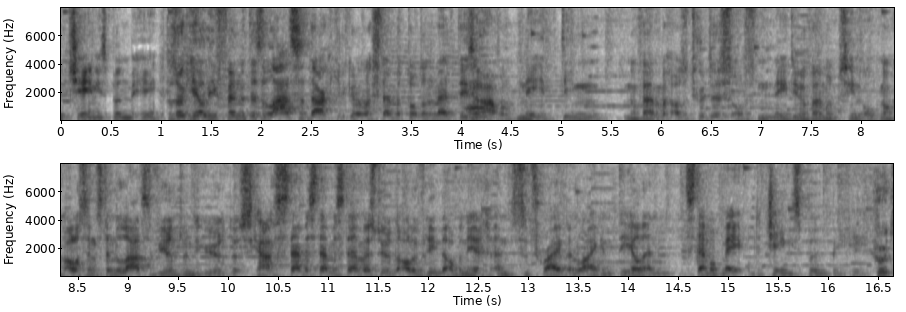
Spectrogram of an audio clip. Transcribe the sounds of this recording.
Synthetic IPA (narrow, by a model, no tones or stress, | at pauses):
əd͡ʒemispɵndbeeːd̥ɑtswoʊɪkɦeːlˠlifːɪndənətɪzdəlaːtstədɑxjɵlikɵnənɔxstɛməntɔtənmɛt̚deːzəaːvɔntneːɣəntinː | ovɛmbərɑlˠsətxutɪsɔfneːɣənt̬inːovɛmbərmɪsxinoːknɔxɑlˠəsɪnsɪndəlaːtstəviːrəntʋɪntəxyːrdɵsɣaːstɛmənstɛməstɛməstyːrəɑləyvrindəɑbonɪːrɛnsɵpskɹajpɛnlajkɛnteːlˠɛn | stɛmɔpmɛjɔb̚dəd͡ʒejmispɵntbḛːʔeːxut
